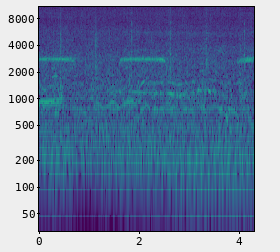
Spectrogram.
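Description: Boat-race rowers and onlookers shouting over a steadily running boat motor, with a long high whistle-like note repeating about every two seconds.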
